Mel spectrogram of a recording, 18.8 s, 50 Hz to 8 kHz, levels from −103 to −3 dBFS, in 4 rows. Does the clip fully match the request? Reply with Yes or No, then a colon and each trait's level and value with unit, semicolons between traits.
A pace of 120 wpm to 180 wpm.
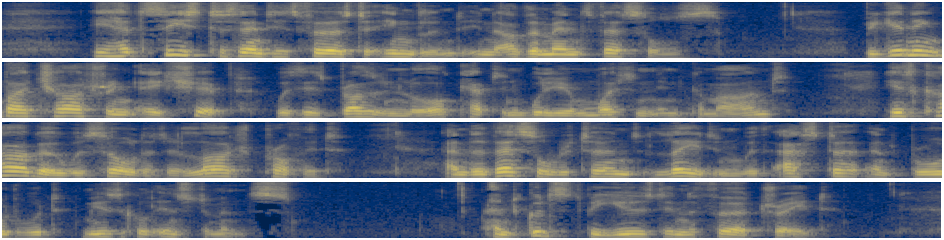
No: average, 190 wpm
